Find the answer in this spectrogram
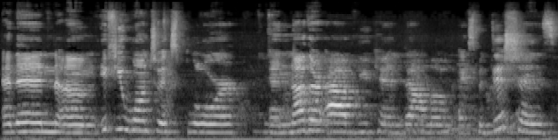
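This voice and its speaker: A woman's high voice with a non-native accent at a fairly slow pace, with audible room echo and noticeable background noise. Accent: foreign accent, judged for it. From Iran. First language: Persian. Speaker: English teacher and researcher. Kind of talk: conference workshop presentation. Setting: conference room with audience. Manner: hesitant, many fillers.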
